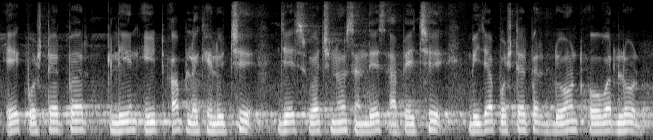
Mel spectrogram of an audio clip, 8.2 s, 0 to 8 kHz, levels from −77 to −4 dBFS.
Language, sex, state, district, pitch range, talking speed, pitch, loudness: Gujarati, male, Gujarat, Valsad, 130-140 Hz, 145 wpm, 135 Hz, -13 LUFS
